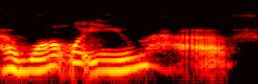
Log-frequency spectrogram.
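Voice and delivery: soft, very sad, wistful and downcast voice. Retelling a film scene, voicing Anastasia's line: imitating Anastasia speaking sadly. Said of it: "Anastasia just goes very sadly".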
